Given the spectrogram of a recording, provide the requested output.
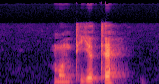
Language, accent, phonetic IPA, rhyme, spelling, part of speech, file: German, Austria, [mɔnˈtiːɐ̯tə], -iːɐ̯tə, montierte, adjective / verb, De-at-montierte.ogg
- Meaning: inflection of montieren: 1. first/third-person singular preterite 2. first/third-person singular subjunctive II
